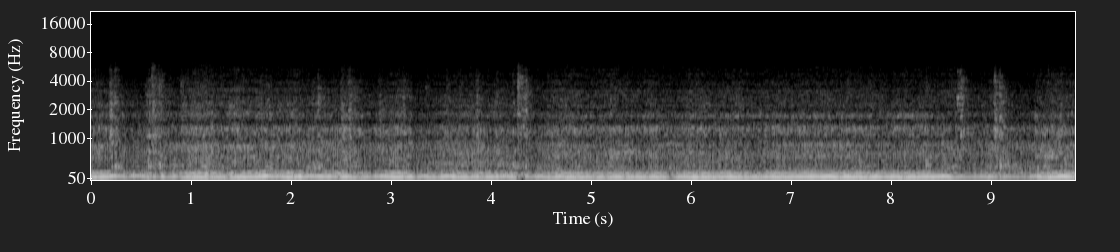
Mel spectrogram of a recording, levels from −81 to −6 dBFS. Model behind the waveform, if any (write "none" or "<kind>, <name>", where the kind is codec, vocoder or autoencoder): vocoder, Vocos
